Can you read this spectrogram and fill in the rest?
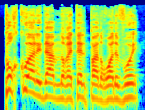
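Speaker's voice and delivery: put-on high, keen girlish question; high-voiced plea to the hall; eager young lady. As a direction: pipe up in indignant appeal. Excited demoiselle demands right to vow.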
